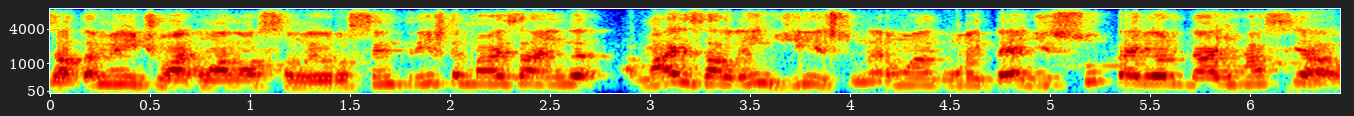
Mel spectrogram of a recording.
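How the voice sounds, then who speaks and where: This man has a high pitch and ordinary pitch variation. He keeps a moderate pace with hardly any pauses. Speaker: teacher. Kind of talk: online exam review lecture. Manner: hesitant, many fillers.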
